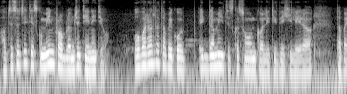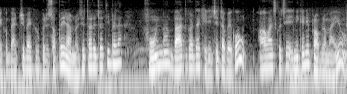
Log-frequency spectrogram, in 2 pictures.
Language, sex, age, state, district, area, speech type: Nepali, male, 30-45, West Bengal, Kalimpong, rural, spontaneous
